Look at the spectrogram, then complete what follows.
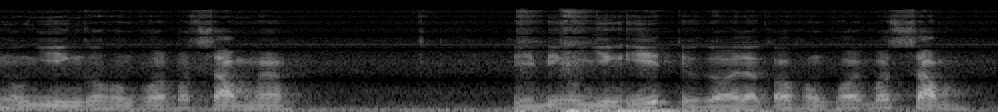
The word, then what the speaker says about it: Poisson: Thì cái chữ này mình đọc theo tiếng Việt là Poisson nha các. Đọc là Poisson.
